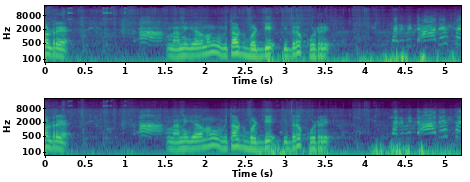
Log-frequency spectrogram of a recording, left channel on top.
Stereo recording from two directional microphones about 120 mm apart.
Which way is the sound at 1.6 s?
15° right (ahead or behind).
